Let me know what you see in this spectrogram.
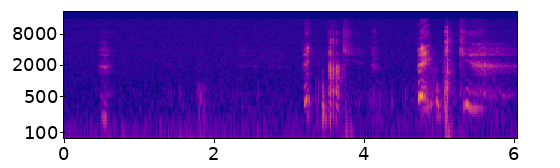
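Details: Couple of sharp, explosive sneezes in quick succession, each preceded by an in-breath, from a congested person with hay fever in the morning before taking antihistamines; sneezing.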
